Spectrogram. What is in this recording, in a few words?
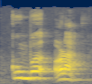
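Santali, female, hut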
